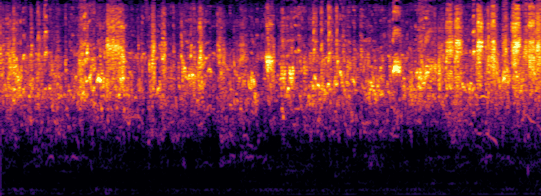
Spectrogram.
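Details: Many budgerigars in an aviary colony chirp and squawk at once, a bright unbroken chatter swelling and dipping slightly in loudness over a few seconds.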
